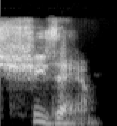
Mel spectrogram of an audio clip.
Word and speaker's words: Shezam: be doing next episode it's uh shazam but it's spelled s-h-e it's shezam she's am so she said although she doesn't in the interview uh i didn't hear her say she's am it was shazam but but if you're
